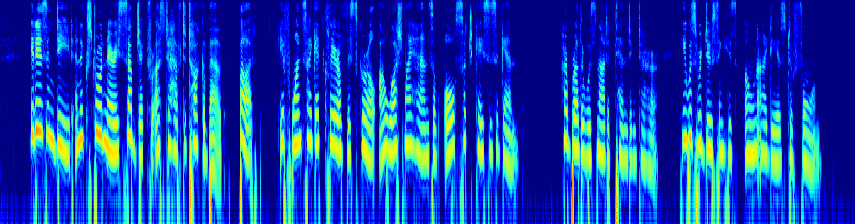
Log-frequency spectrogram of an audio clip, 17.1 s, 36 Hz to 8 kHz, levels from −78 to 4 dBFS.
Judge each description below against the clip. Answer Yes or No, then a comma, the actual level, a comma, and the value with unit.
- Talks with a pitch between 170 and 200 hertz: No, high, 210 Hz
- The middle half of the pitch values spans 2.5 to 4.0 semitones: No, average, 4.9 semitones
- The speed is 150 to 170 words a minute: Yes, average, 160 wpm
